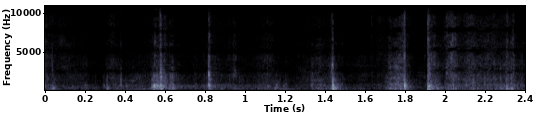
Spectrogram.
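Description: A handful of sharp clicks and light knocks, about five spread over two seconds, from hard plastic toys and their box being handled.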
